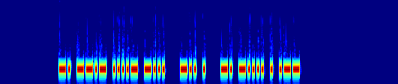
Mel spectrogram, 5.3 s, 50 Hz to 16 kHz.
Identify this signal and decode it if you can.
Morse code, heard as a keyed tone, about 40 wpm, 700 Hz. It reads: NQ4B DE N6EW
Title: USA Callsign DE Callsign - 4 Characters - 40wpm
